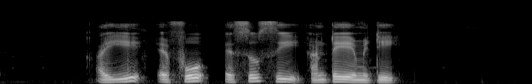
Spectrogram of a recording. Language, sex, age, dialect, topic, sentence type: Telugu, male, 18-24, Utterandhra, banking, question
